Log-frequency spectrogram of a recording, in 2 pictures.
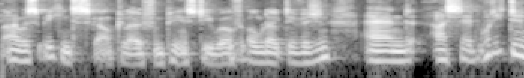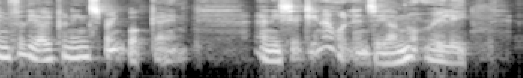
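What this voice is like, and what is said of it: Lowered, quieter voice. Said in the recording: “lower my voice”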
